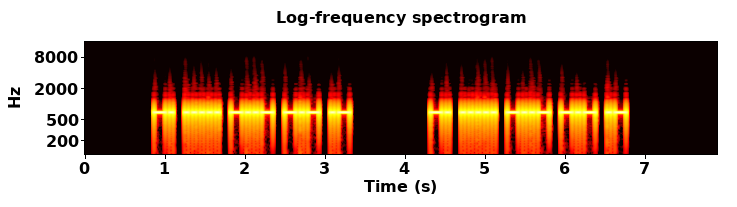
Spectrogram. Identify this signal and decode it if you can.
Morse code, heard as a keyed tone, about 25 wpm, 700 Hz. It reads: N5XKA N5XKA
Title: USA Call Signs - 5 Characters - Repeated 2x - 25wpm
